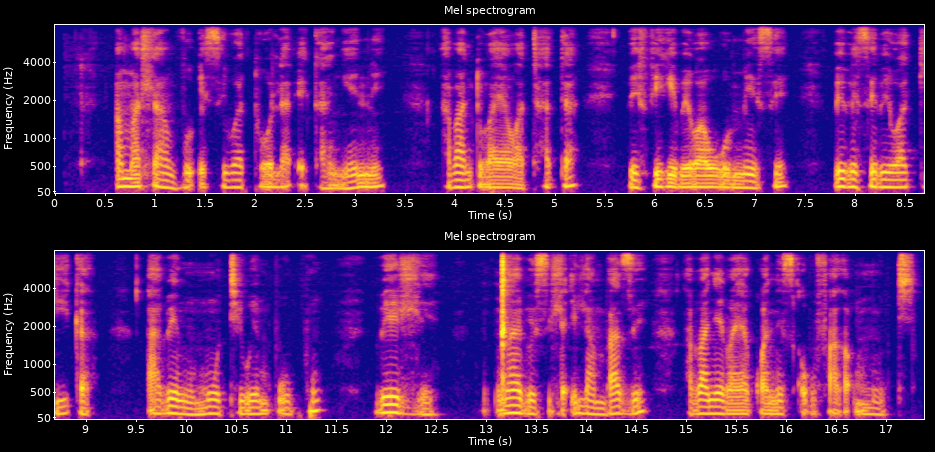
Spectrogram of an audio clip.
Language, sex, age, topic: North Ndebele, female, 25-35, health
